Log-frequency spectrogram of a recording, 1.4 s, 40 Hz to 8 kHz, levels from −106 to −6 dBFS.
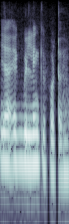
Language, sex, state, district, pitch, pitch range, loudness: Hindi, male, Bihar, Saran, 170 Hz, 160-170 Hz, -20 LUFS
